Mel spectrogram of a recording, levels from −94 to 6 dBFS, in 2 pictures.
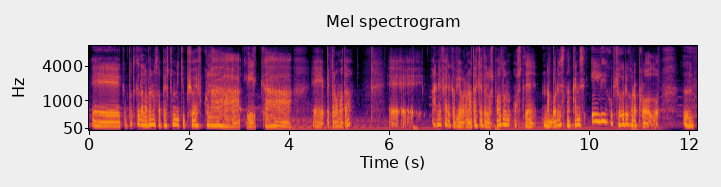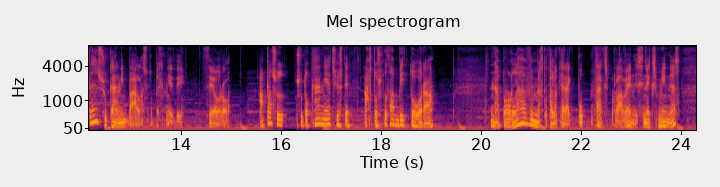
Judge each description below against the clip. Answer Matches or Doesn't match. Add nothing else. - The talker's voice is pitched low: Matches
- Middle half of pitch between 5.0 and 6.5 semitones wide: Matches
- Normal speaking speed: Matches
